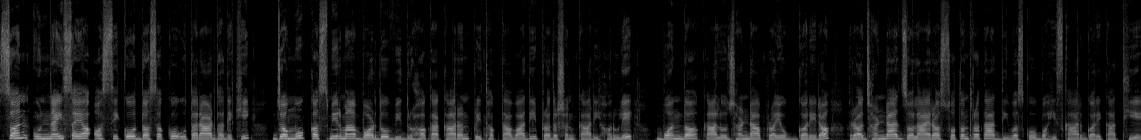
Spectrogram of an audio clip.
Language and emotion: Nepali, neutral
